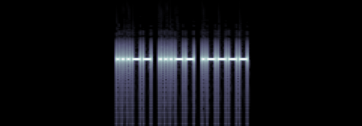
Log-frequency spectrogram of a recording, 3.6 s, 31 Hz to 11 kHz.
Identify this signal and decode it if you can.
Morse code, heard as a keyed tone, about 44 wpm, 700 Hz. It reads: 331
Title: Numbers - 3-Digit 45wpm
